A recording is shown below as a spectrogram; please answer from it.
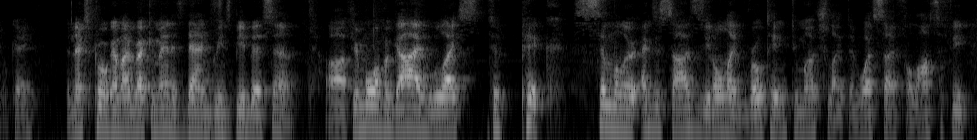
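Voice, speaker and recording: A man hosting a fitness video, giving blunt, casual training advice with frequent fillers and swearing. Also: medium pitch. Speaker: fitness channel host.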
